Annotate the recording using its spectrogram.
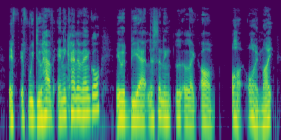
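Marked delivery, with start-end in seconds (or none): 4.0-5.5 put-on Australian accent, much slower. Talking about appealing to a UK audience; Australian accent. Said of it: "I don't even know why I go Australian on that".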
